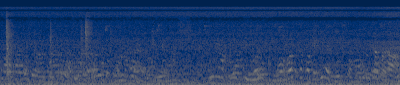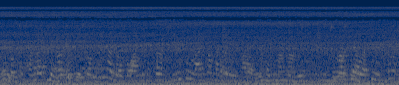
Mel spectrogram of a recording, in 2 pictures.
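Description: Mist sprayers hiss softly.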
